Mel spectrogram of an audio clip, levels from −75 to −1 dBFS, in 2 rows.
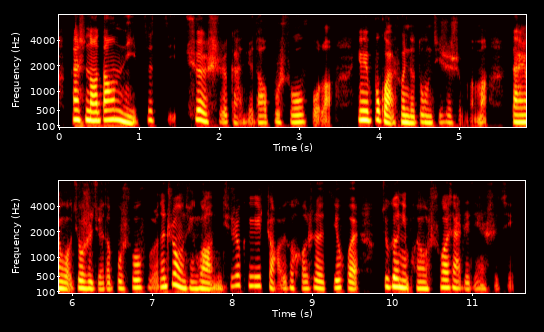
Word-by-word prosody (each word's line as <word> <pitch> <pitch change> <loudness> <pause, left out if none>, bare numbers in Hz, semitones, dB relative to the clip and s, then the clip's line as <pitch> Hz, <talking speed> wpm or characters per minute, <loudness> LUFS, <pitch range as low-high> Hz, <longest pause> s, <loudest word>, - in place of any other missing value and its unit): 但 255 -1 +7
是 250 - -2
呢， 230 -1 +8
当 245 -1 +5
你 175 -2 +2
自 240 -1 -7
己 305 +2 -26
确 250 -4 +3
实 195 - -8
感 175 -3 -13
觉 - - -15
到 175 0 -5
不 180 - -11
舒 185 +1 -3
服 190 - -11
了， - - -8 0.3
因 245 - +5
为 240 - +11
不 245 +2 +2
管 190 -7 +4
说 185 +2 +1
你 180 - +5
的 165 - +1
动 180 -2 -2
机 180 - -16
是 180 0 -9
什 175 - -13
么 - - -20
嘛， - - -8 0.3
但 190 -1 +3
是 190 - +6
我 170 -3 0
就 190 - +1
是 180 - 0
觉 165 -1 -8
得 165 - -7
不 180 +1 -7
舒 200 +4 -3
服 200 -1 -19
了， - - -12
那 - - +1
这 - - -3
种 235 -7 +4
情 175 -2 -4
况， 175 -3 0
你 190 - -8
其 210 - -17
实 255 - -4
可 250 - -10
以 245 0 -2
找 190 -5 -7
一 - - -8
个 190 0 -7
合 175 0 -8
适 185 +3 -10
的 180 - 0
机 195 +3 -8
会 180 -4 -2 0.3
去 225 - -4
跟 220 -1 +5
你 195 - +5
朋 180 -2 -6
友 175 - 0
说 200 +4 -2
一 - - -6
下 190 -2 -4
这 165 - -10
件 85 - -14
事 - - -21
情。 - - -26
190 Hz, 360 characters per minute, -20 LUFS, 175-225 Hz, 0.3 s, 为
